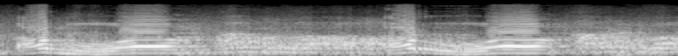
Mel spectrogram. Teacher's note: এমন না, এটা তাকরার করা, উপরে একবার প্রকম্পিত হওয়া, তাকরার প্রকম্পিত হওয়া, উপরে জিহ্বার আগাটা উপরে তালুর সাথে একবার বাড়ি খাওয়া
